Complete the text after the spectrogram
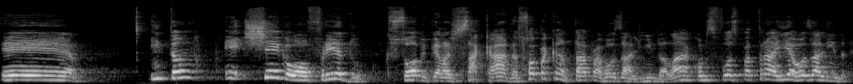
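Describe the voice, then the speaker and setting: Brazilian male lecturer, high-pitched, chatty and animated, loose explanatory style. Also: normal speed. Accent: Brazilian Portuguese. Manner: animated, chatty, many restarts and asides. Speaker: lecturer on opera.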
